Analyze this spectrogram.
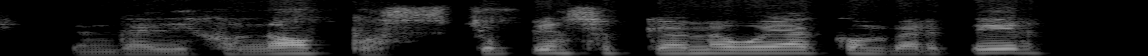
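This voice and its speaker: At a very fast pace, the speaker has a dark, mellow tone and ordinary pitch variation. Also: man. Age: 20s. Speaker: youth ministry coordinator. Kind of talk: podcast interview. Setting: video call.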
